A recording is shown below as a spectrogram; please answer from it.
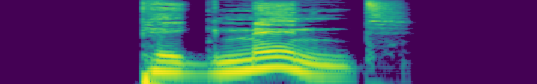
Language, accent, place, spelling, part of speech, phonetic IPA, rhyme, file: German, Germany, Berlin, Pigment, noun, [pɪˈɡmɛnt], -ɛnt, De-Pigment.ogg
- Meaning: pigment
